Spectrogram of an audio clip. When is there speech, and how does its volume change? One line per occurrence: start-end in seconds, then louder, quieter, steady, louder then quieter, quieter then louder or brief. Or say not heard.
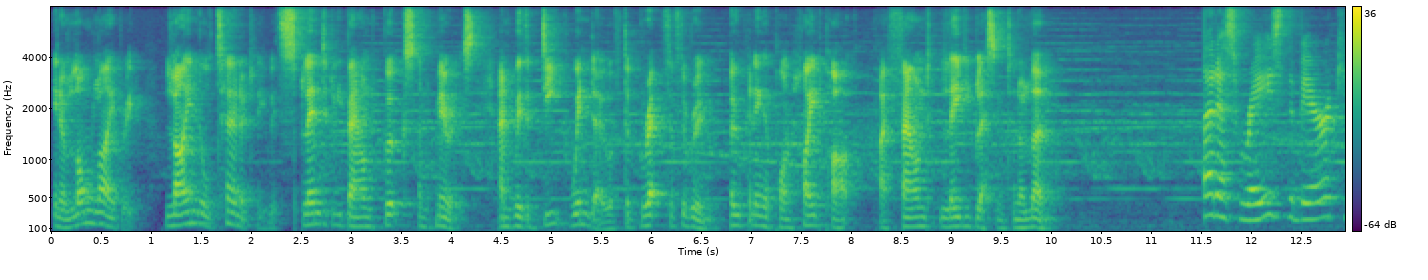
0.0-10.1 steady
11.5-12.9 brief.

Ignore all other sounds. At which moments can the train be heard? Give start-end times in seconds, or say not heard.
not heard.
